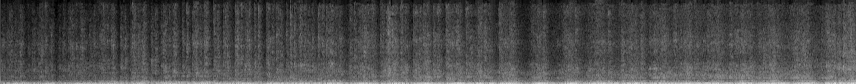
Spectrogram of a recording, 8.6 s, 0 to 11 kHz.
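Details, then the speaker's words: Cammed LS V8 Chevrolet Tahoe after misfire repair work (previously new plugs, wires, O2 sensor), cold-ish start: steady low rumble with even cam lope, no stumbles; now idling smoothly on all cylinders. "It was like you can tell it's misfiring, but right now seems pretty smooth. Now, it sounds like it's running on all cylinders now."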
